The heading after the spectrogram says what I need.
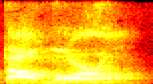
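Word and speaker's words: Balmoral: revive cigar far Laurel Bal moral not Bal moral Bal moral because it rhymes with Laurel mind mankind ballet Chalet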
